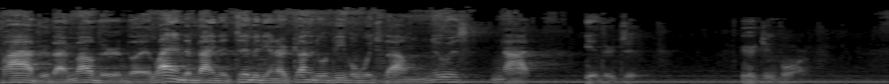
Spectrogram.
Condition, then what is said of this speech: Laryngectomy. They took my voice box out, but they gave me a prosthesis. So I have a kazoo in my throat.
